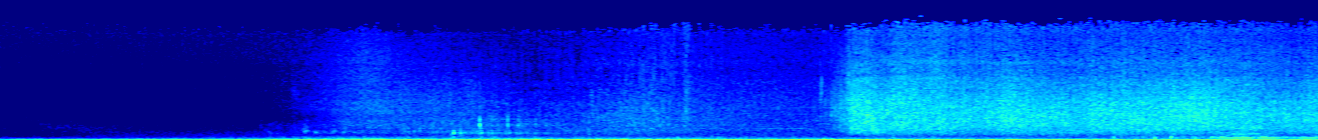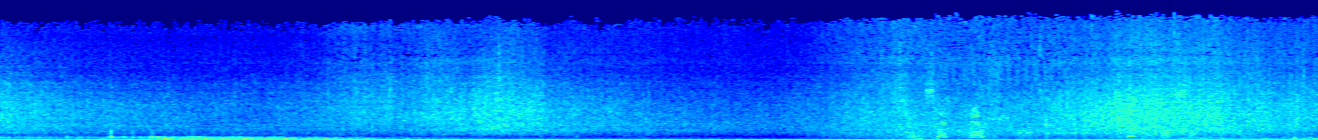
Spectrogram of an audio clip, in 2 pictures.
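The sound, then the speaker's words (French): Sea waves wash and roar steadily at a North Sea jetty, mixed with strong gusty wind rumbling against the microphone, with a low droning hum surfacing partway through. “Il y a cette jetée de la mer du Nord.”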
